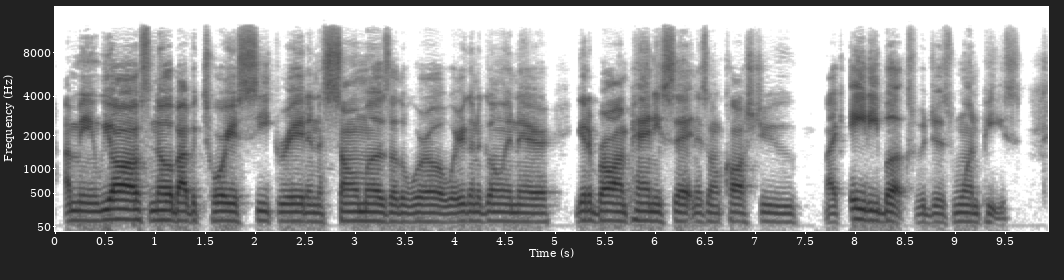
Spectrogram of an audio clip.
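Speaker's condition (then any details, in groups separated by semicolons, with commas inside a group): No condition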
